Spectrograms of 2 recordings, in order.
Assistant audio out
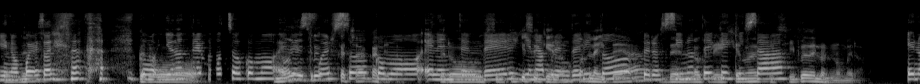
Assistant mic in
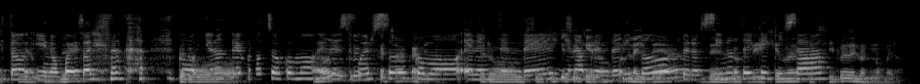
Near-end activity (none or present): none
